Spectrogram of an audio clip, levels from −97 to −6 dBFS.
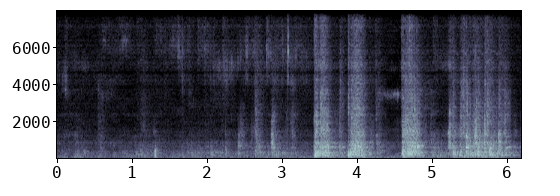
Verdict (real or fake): fake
